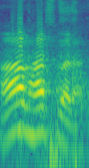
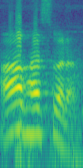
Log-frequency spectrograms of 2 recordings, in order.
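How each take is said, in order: Both takes have the same delivery.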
